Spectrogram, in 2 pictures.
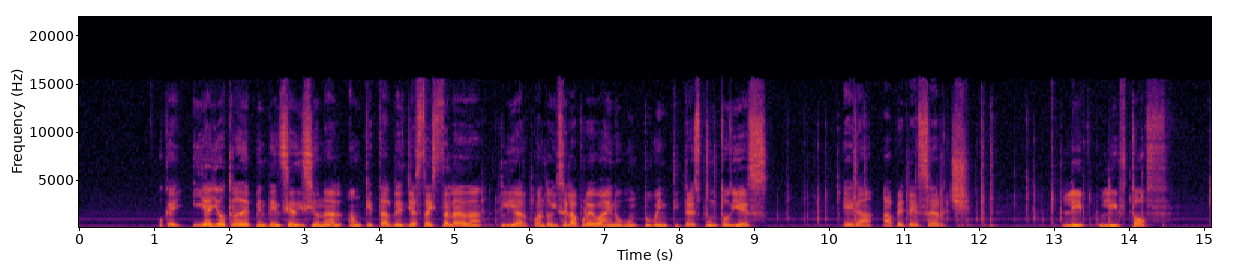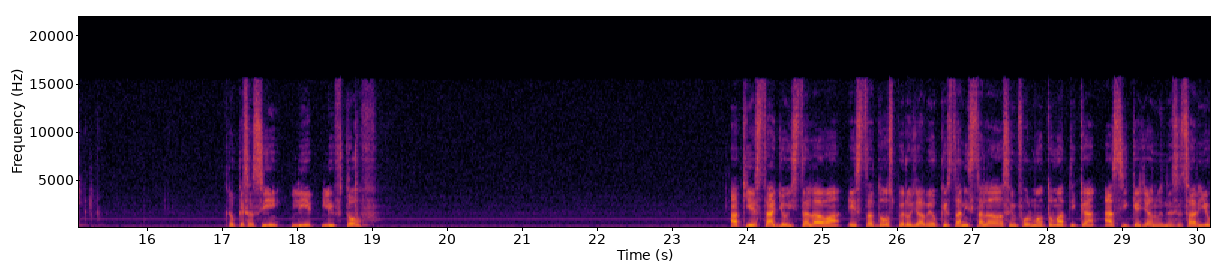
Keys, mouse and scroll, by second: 5.0-6.4 typing, 8.2 Return, 9.3-15.8 typing, 18.7 Return.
